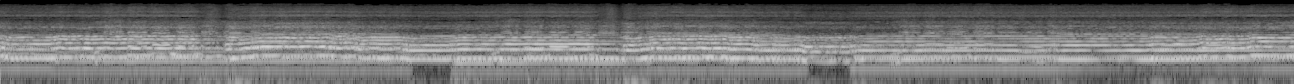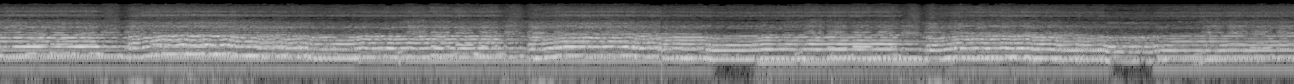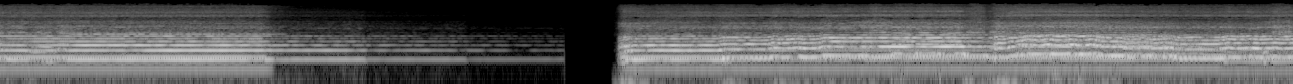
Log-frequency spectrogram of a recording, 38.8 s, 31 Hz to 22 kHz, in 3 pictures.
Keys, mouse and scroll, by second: 5.1 alt+scroll up 1, 7.0 scroll down 1, 7.3 scroll up 1, 9.0 space, 9.9 scroll up 1, 11.1-12.4 scroll down 1, 18.7 alt+scroll up 1, 19.3 alt+scroll down 1, 19.7 alt+scroll up 1, 20.6 alt+scroll up 1, 20.8 alt+scroll, 20.9 shift+click, 21.3-21.6 alt+scroll down 2, 21.6 alt+scroll up 1, 22.1 shift+click, 23.2 ctrl+c, 24.7 ctrl+v, 25.0 alt+scroll down 1, 25.3 alt+scroll up 1, 26.4 ctrl+g, 32.7-33.0 alt+scroll down 1, 33.0-33.4 alt+scroll up 1, 33.9 space, 35.4-35.7 alt+scroll down 1, 36.1 space, 38.6 alt+scroll up 1.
